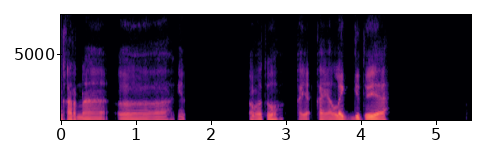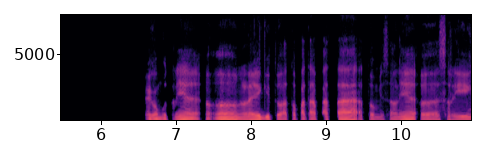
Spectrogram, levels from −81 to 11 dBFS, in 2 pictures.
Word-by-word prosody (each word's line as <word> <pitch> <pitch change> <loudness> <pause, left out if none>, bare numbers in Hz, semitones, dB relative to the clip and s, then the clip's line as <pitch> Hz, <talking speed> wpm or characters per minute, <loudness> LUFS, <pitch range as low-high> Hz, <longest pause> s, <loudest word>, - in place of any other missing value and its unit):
karena, 95 -3 +1 0.2
eee, 95 -1 -1 0.2
ya 100 - -6 0.9
apa 100 0 +1
tuh 115 0 +3 0.3
kayak 95 -1 -2
kayak 95 -1 0
lag 105 0 +7
gitu 115 0 +2
ya. 110 -2 +8 2.2
Kayak 100 -1 -3
komputernya 100 +2 -1 0.3
heeh, 105 0 +1 0.2
nge-lag 100 +2 +1
gitu, 100 - -5
atau - - -9
patah-patah 105 +3 -1
atau - - -12
misalnya, 95 +4 -4 0.2
eee, 90 -1 -3
sering 90 0 -4
100 Hz, 115 wpm, -25 LUFS, 95-105 Hz, 2.2 s, ya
